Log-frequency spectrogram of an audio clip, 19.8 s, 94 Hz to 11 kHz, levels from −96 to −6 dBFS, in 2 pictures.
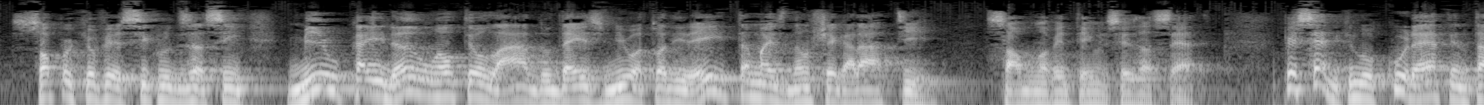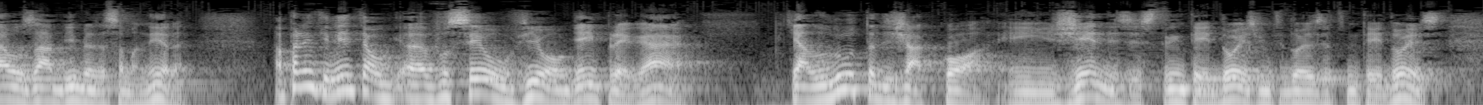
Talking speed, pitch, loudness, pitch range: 155 wpm, 105 Hz, -23 LUFS, 85-130 Hz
